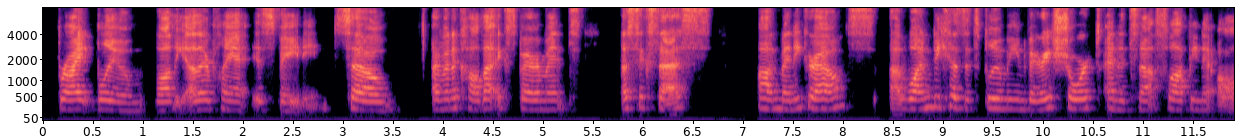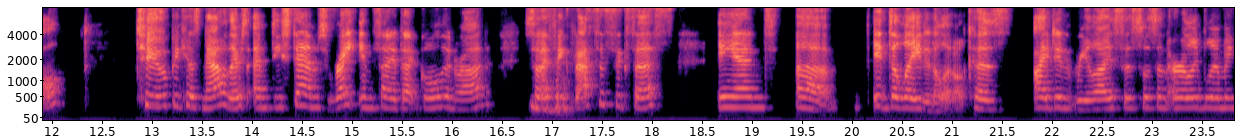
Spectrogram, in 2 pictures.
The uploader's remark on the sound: This is our first interview over Zoom so the audio does sound a little different at times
